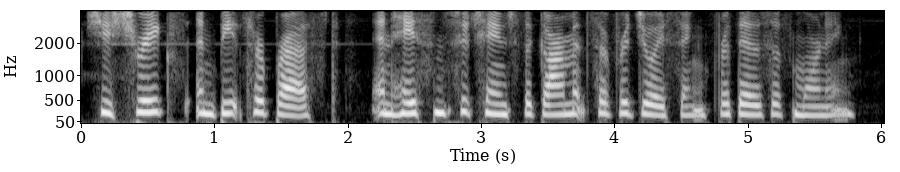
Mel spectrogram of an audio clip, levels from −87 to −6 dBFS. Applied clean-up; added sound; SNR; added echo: neural separator model SepFormer WHAM!.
